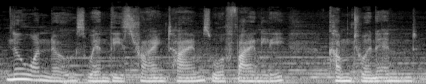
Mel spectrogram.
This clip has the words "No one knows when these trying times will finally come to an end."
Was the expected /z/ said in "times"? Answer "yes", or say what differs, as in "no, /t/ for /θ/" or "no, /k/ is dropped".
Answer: yes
